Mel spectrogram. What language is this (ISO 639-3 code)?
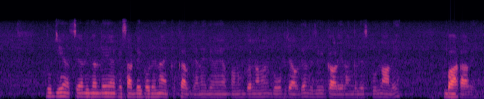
pan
